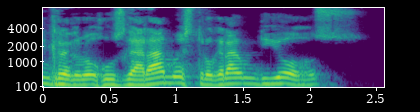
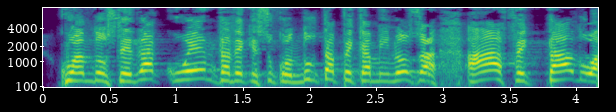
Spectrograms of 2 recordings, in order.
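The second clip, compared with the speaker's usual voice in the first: raised, emphatic preaching voice; pregação enfática; 7 semitones higher, 7 dB louder than usual. Real, not acted. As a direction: preach it out high, stretching key words.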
